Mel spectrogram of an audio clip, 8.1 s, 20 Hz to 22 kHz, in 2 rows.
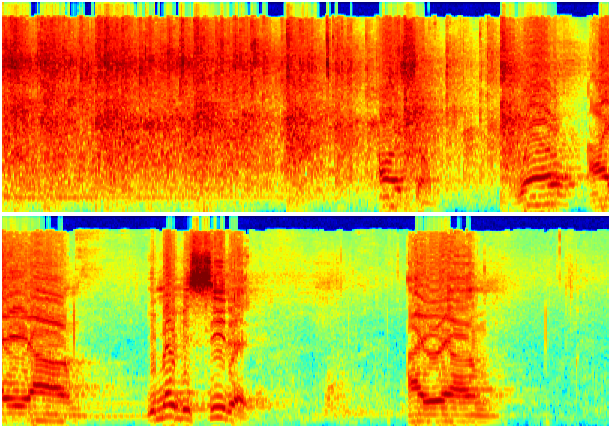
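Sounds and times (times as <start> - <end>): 
large crowd applauding as they take their seats: 0.0 - 3.7
speech: 2.6 - 5.8, 6.8 - 7.4.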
